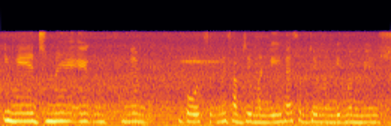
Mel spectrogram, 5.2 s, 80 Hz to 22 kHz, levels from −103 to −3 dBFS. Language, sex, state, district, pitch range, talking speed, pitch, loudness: Hindi, female, Haryana, Jhajjar, 220-245 Hz, 125 wpm, 235 Hz, -15 LUFS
